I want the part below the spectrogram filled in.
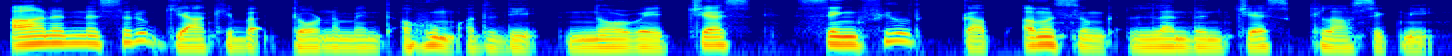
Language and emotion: Manipuri, neutral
